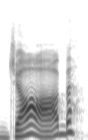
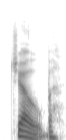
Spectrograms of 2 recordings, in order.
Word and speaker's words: Job: and I know that it looks like his pronunciation is job but it's pronounced job j o b e uh now the meaning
